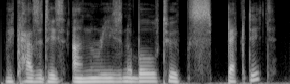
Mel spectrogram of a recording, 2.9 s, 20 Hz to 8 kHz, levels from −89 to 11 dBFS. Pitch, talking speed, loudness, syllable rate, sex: 130 Hz, 145 wpm, -19 LUFS, 5.3 syllables/s, male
